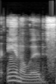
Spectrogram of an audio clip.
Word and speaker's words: annelid: and Anela did or annelids Arya nila did annelid is how you say that I'm sorry Ana lid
